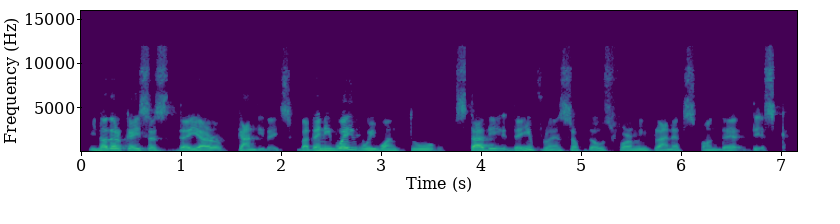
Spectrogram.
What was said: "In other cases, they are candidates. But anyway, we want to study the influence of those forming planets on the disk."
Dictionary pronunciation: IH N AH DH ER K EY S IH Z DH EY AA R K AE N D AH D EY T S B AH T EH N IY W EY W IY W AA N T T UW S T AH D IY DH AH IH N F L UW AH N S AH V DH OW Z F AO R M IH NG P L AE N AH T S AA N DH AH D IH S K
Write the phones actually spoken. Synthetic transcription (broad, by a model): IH N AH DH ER K EY S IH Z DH EY AA R K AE N D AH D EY T S B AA T EH N IY W EY W IY W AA N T T UW S T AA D IY DH AH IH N F L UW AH N S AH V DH OW S F AO R M IH NG P L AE N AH T S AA N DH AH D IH S K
